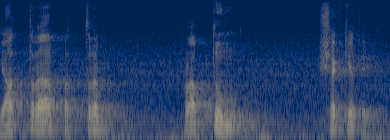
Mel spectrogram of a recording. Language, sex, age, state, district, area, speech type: Sanskrit, male, 60+, Karnataka, Dharwad, rural, spontaneous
